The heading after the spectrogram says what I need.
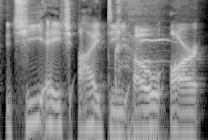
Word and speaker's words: Ghidorah: Oh, it's G-H-I-D-O-R-A-H.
